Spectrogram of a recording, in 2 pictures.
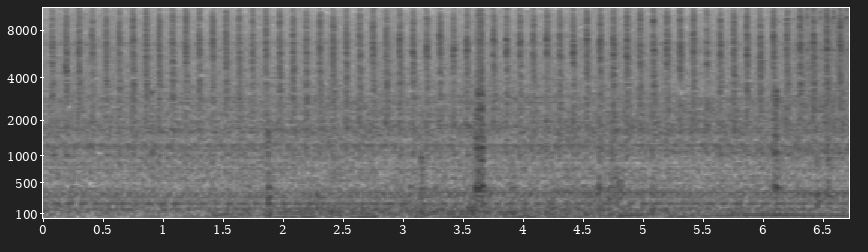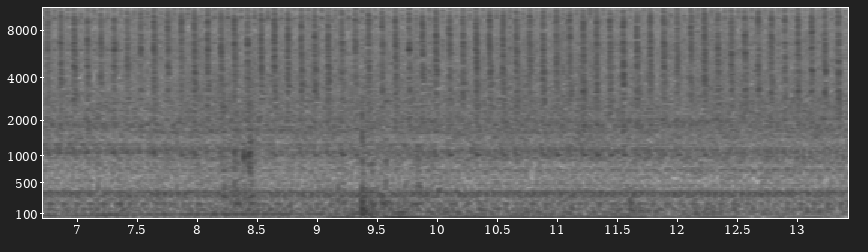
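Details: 2013 Toyota Corolla 2.0 XLI 3GR gasoline engine at idle, and the owner says the noise goes away when warm. A sharp, regular tick-knock about 1.5 times a second, first suspected as connecting rod bearing.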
